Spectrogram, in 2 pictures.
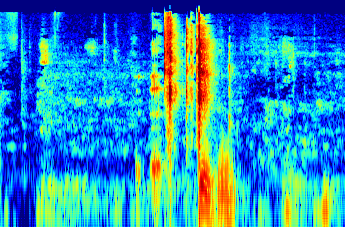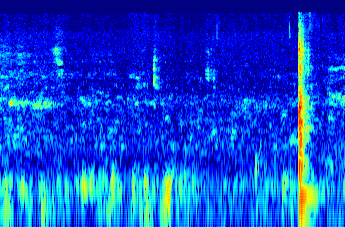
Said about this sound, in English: that was the sound of a Mountain Dew cracking, not a beer, my friends.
